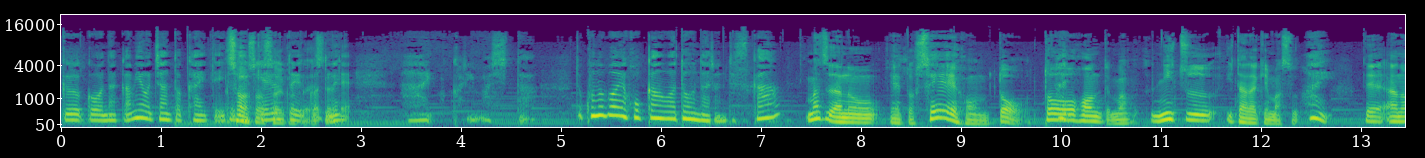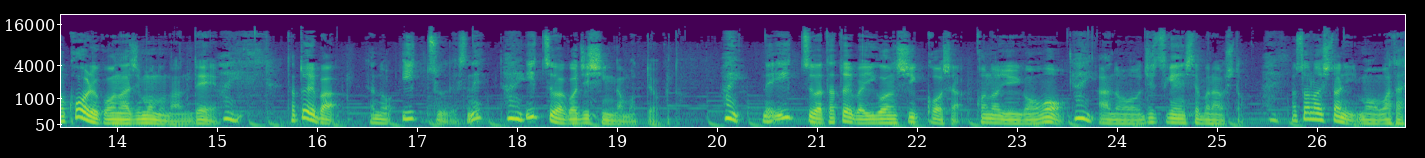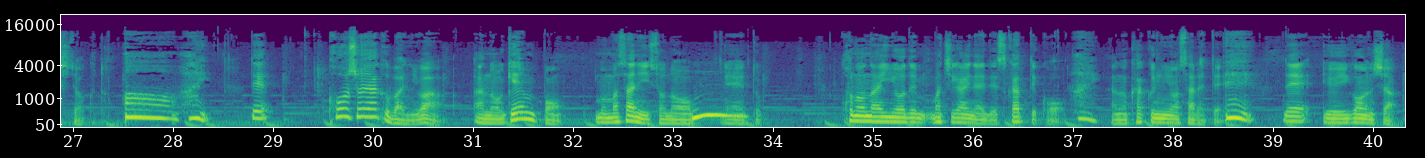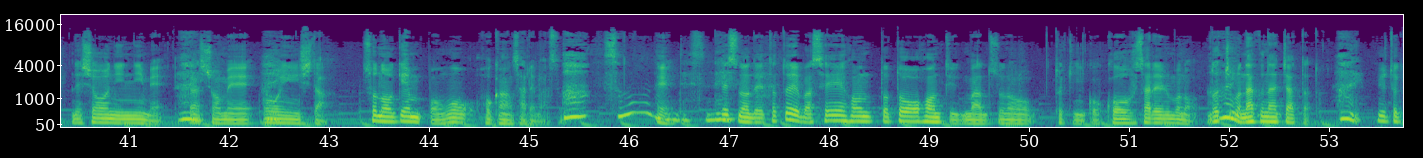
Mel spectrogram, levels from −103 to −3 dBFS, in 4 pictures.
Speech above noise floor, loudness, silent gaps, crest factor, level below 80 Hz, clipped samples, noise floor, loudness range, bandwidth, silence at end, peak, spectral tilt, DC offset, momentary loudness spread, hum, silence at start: 26 dB; -21 LUFS; none; 18 dB; -44 dBFS; under 0.1%; -46 dBFS; 4 LU; 14.5 kHz; 0 s; -4 dBFS; -5.5 dB/octave; under 0.1%; 13 LU; none; 0 s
